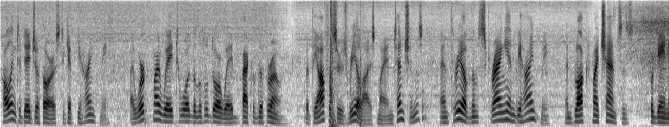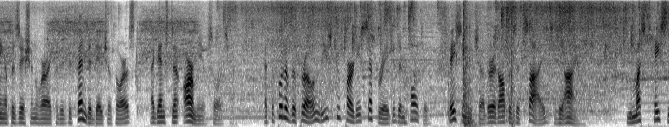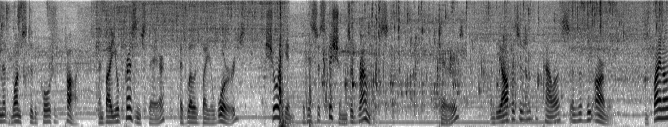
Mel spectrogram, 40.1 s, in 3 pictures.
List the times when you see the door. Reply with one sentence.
You can hear the door from 6.5 to 7.3 s, from 22.3 to 23.7 s and from 32.3 to 33.4 s.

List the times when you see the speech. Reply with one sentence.
The speech can be heard from 0.1 to 18.1 s, from 18.6 to 25.1 s, from 25.9 to 34.5 s, from 35.5 to 39.0 s and from 39.6 to 40.1 s.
